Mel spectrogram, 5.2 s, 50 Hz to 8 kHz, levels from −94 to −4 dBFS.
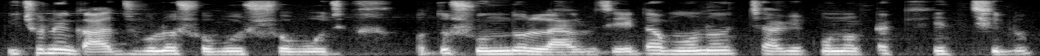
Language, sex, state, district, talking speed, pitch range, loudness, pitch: Bengali, male, West Bengal, Dakshin Dinajpur, 175 wpm, 145-175 Hz, -13 LUFS, 160 Hz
